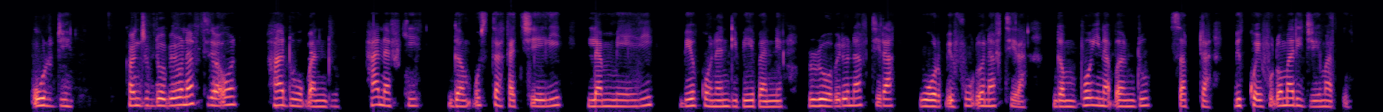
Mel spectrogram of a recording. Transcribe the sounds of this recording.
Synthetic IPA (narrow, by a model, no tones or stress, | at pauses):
ʔuɾdi | kaɲd͡ʒumdɔɓɛɗɔnaftiɾaʔɔn | hadɔwɓandu | hanafki | ŋɡamʔustakat͡ʃːeli | lamːeli | bɛkɔnandibɛbanːɛ | ɾɔɓɛɗɔnaftiɾa | wɔɾɓɛfuɗɔnaftʰiɾaŋɡamboʔinaɓandu | sap̚taɓikːɔɛfuɗɔmaɾid͡ʒɛmaɗːu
